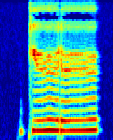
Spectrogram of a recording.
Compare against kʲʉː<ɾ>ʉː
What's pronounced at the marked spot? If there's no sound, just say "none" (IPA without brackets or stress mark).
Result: ɾ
